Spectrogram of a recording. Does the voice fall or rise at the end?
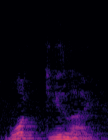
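fall. The voice falls at the end. The speaker calls it right. "But what do you like?"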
